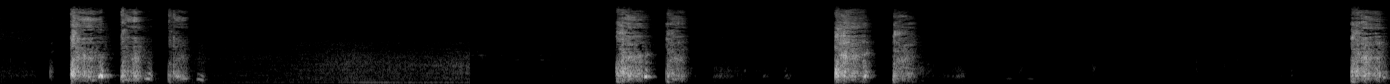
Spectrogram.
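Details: Repeated bursts of wet, loose coughing in short runs, coughing up morning phlegm; productive cough.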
